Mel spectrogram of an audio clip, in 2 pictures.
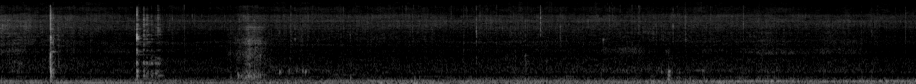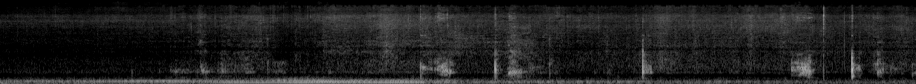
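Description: Egg and tomato frying in a pan during a home dinner cooked in a power cut, a low steady sizzle with scattered spatula scrapes and clicks, growing a little louder midway, with no one talking.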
